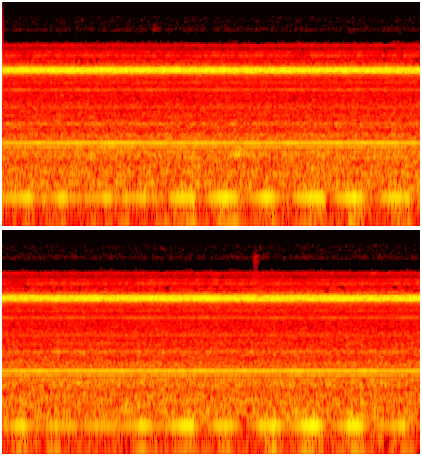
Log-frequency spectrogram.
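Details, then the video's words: Continuous high shrill chirping of nighttime crickets together with the constant low drone of a refrigerator, the hum swelling and fading in short regular pulses beneath the insects. "Crickets & Refrigerator Humming Sound"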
